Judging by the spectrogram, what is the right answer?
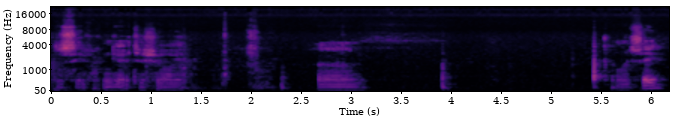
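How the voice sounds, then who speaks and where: A man giving a casual, unscripted product demonstration, speaking haltingly as he searches for words. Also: a bass voice, slight background noise. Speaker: presenter showing vintage radio gear.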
